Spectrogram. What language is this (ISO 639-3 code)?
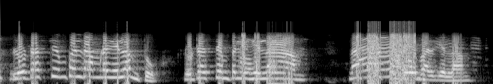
ben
